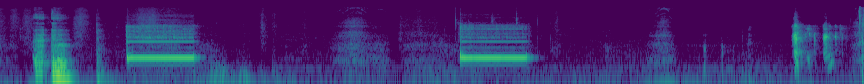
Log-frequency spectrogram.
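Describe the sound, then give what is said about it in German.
A telephone call placed on speaker: two long, steady ringing tones about five seconds apart, with brief faint sounds between them and a short burst of noise at the end. “Warte mal, ich rufe meine Mama an. Moment. Mal sehen, ob sie da ist. Ich mach mal laut.”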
